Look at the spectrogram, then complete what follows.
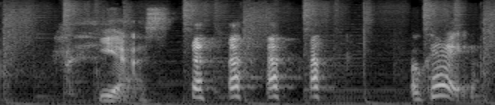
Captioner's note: laughing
